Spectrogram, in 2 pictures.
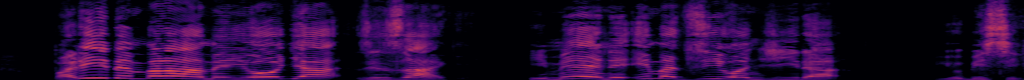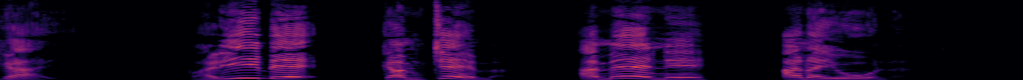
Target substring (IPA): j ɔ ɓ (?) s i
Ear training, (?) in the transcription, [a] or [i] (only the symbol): i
